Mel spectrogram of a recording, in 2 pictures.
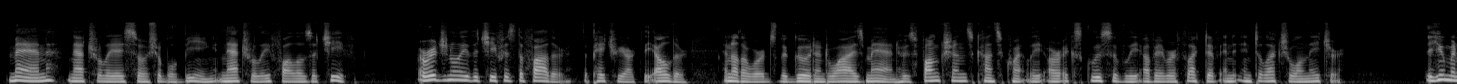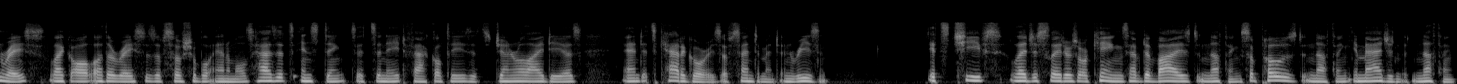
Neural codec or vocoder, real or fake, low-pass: none; real; 7.2 kHz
